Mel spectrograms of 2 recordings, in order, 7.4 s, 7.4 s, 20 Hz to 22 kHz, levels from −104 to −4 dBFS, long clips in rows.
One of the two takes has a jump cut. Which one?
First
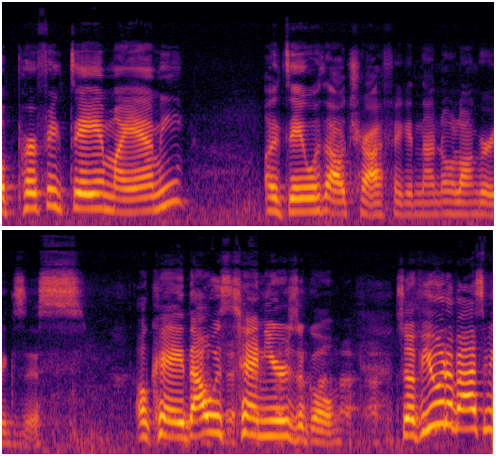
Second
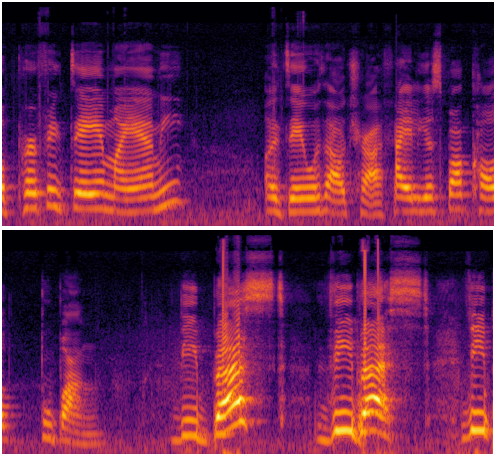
second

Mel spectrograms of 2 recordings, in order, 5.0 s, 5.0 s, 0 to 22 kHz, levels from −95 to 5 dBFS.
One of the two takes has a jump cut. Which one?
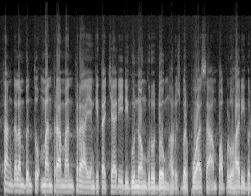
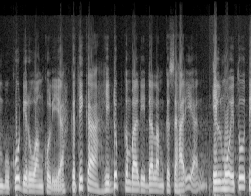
second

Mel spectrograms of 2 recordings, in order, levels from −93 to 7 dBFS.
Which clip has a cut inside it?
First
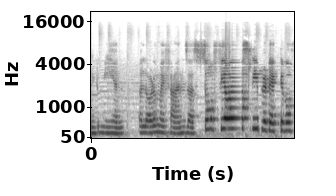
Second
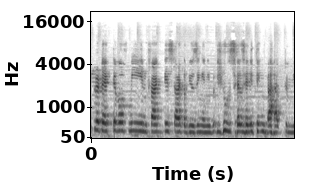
first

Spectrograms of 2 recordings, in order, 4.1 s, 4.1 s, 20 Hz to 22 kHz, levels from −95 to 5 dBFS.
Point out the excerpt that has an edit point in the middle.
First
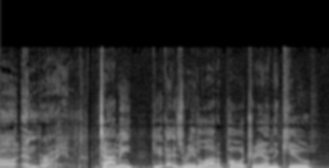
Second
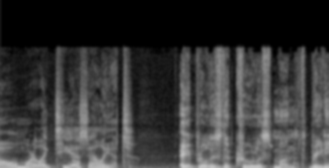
first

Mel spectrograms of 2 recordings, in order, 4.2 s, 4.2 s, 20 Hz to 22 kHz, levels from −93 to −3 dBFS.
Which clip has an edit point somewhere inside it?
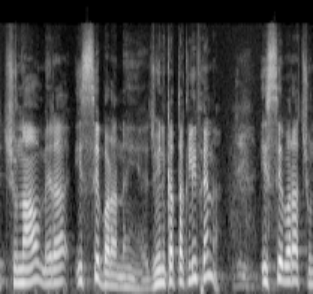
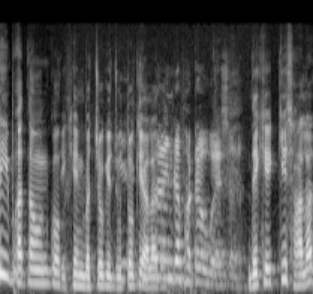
second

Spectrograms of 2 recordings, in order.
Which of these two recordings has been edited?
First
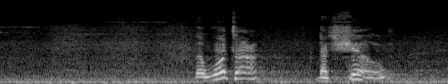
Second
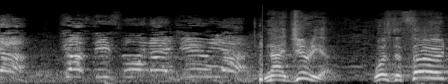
second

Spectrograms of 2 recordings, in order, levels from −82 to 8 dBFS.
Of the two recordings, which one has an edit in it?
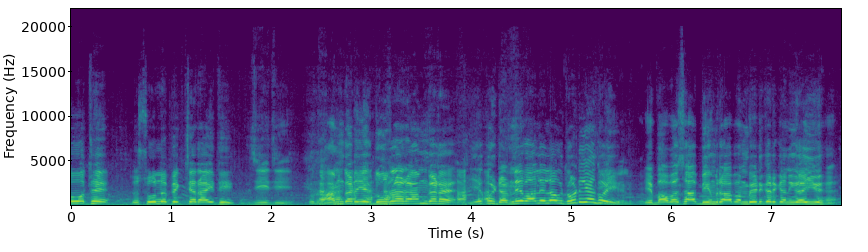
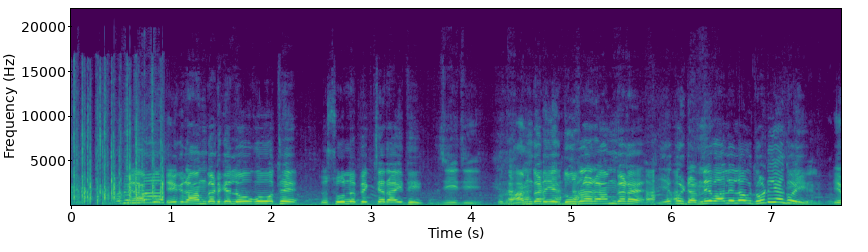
second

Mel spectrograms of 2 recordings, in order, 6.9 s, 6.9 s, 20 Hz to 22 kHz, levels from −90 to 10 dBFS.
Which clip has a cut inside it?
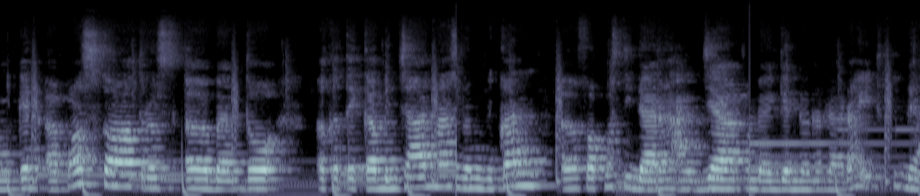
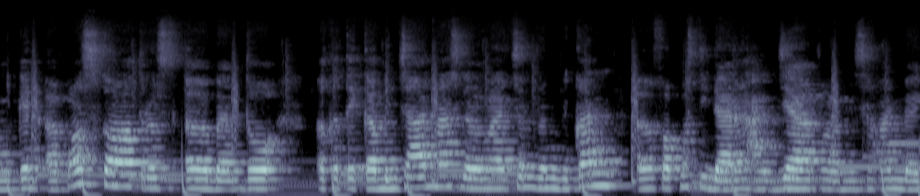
first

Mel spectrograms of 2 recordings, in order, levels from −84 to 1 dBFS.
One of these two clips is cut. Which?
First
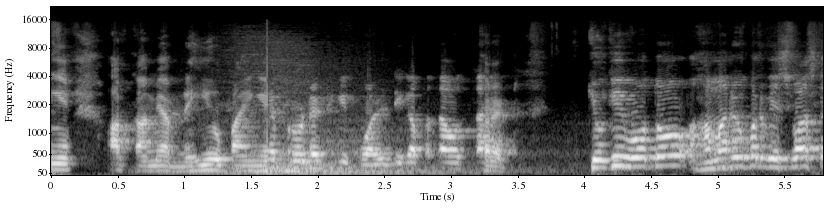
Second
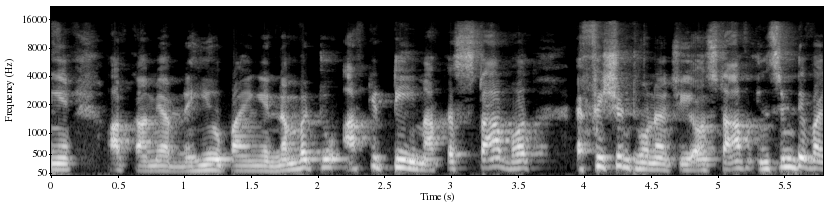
first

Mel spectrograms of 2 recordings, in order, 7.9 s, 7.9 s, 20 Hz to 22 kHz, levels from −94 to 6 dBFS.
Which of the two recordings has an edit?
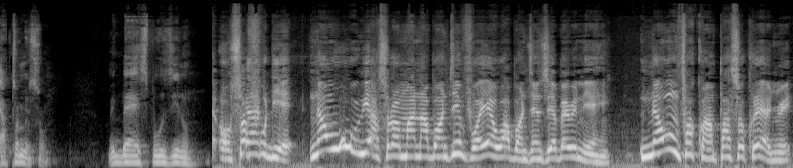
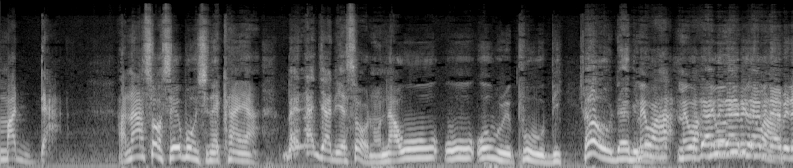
first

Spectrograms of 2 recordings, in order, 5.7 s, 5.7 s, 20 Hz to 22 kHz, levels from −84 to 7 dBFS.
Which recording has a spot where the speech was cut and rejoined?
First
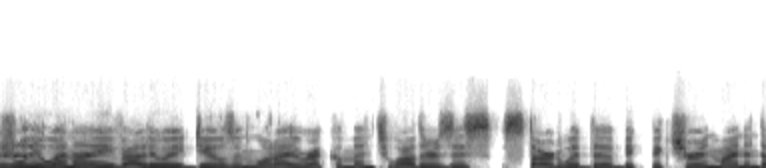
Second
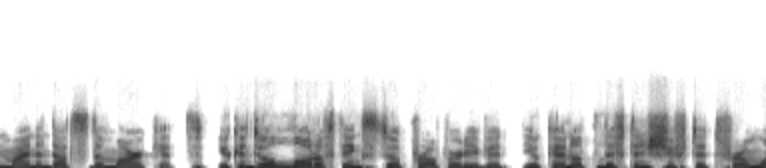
second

